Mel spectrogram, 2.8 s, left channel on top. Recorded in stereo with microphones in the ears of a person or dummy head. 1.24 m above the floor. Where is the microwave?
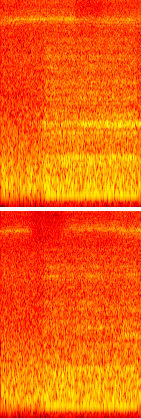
10° left (ahead or behind), 4 m.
